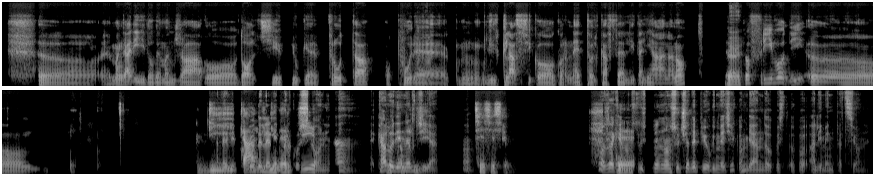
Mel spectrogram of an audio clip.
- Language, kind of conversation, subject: Italian, podcast, Com’è davvero la tua routine mattutina?
- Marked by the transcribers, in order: drawn out: "uhm"; drawn out: "uhm"; other noise; unintelligible speech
